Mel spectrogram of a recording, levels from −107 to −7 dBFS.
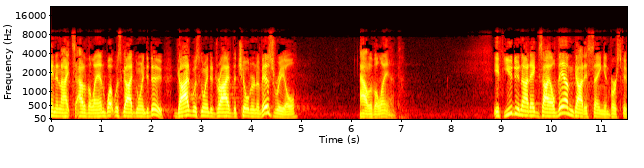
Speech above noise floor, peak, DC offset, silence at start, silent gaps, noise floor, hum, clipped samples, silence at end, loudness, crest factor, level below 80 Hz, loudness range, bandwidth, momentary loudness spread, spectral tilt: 48 dB; 0 dBFS; under 0.1%; 0 s; none; -69 dBFS; none; under 0.1%; 0 s; -21 LUFS; 22 dB; -64 dBFS; 9 LU; 9.2 kHz; 11 LU; -5.5 dB/octave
